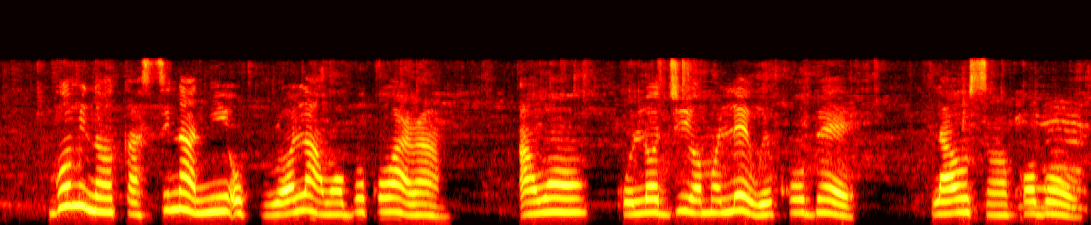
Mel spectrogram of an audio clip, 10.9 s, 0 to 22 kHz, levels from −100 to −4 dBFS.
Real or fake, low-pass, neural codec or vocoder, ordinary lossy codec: real; 7.2 kHz; none; none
